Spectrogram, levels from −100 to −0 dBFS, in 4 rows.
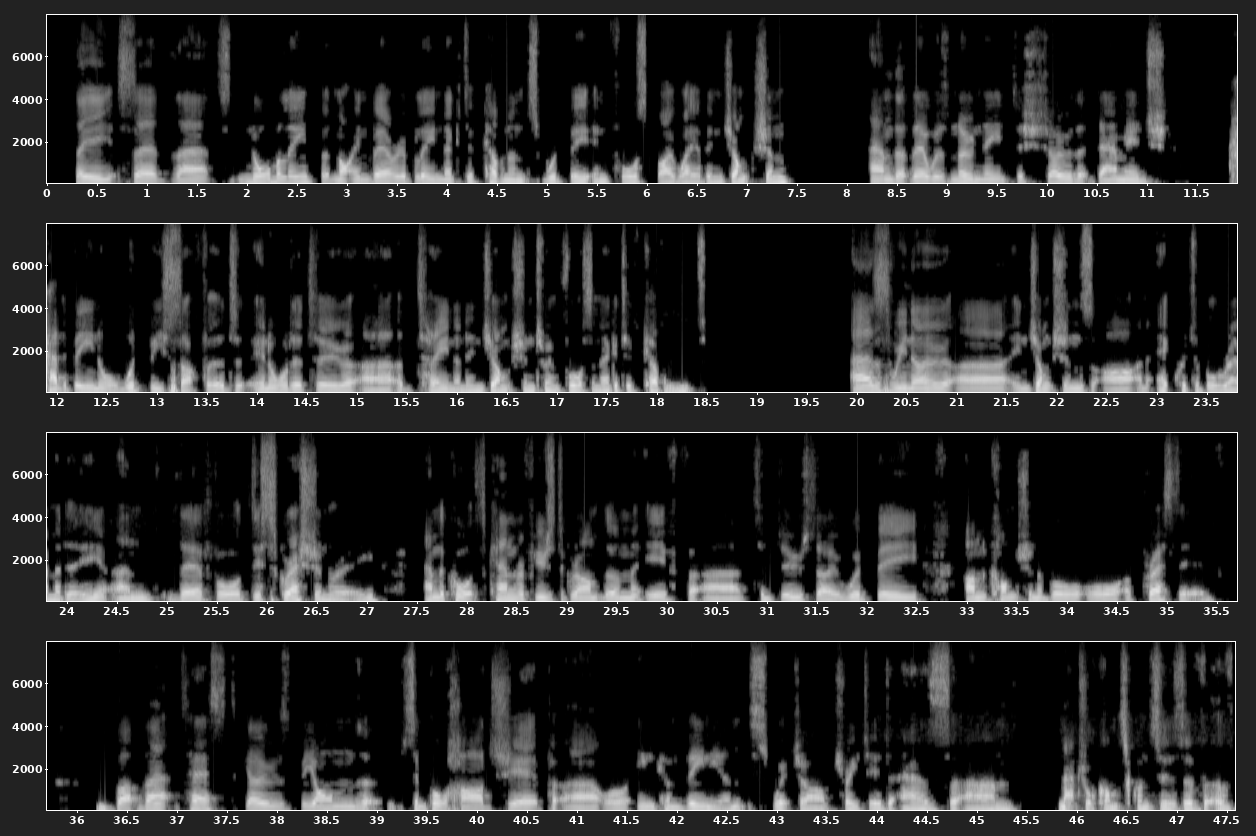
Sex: male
